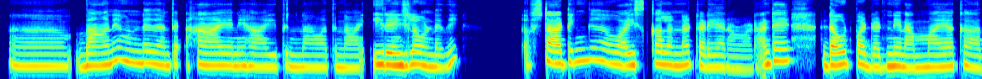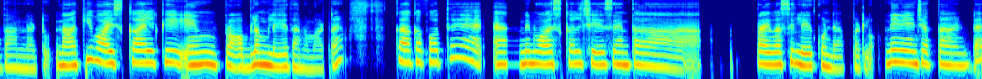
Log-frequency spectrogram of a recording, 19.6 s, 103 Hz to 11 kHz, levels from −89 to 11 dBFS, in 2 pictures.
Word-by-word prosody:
ఆహ్, 230 Hz, 0 st, -4 dB, 0.2 s
బానే 240 Hz, +6 st, +2 dB
ఉండేది. 270 Hz, -2 st, -1 dB
అంటే, 240 Hz, +1 st, -3 dB, 0.2 s
హాయ్ 240 Hz, -1 st, +2 dB
అని, 230 Hz, 0 st, -2 dB
హాయ్, 220 Hz, -1 st, -4 dB
తిన్నావా? 215 Hz, -1 st, -4 dB
తిన్నావా? 210 Hz, -1 st, -5 dB, 0.2 s
ఈ -, -, +6 dB
రేంజ్‌లో 240 Hz, +1 st, +5 dB
ఉండేది. 220 Hz, +6 st, -2 dB, 0.9 s
స్టార్టింగ్ 290 Hz, +2 st, +3 dB, 0.3 s
వాయిస్ 235 Hz, 0 st, +1 dB
కాల్ 255 Hz, -1 st, +2 dB
అన్నట్టు 245 Hz, +1 st, -1 dB
అడిగారన్నమాట. 205 Hz, -3 st, -6 dB
అంటే 305 Hz, +4 st, +3 dB, 0.5 s
డౌట్ 250 Hz, +1 st, +5 dB
పడ్డాడు 220 Hz, -3 st, 0 dB
నేను 220 Hz, -2 st, +1 dB
అమ్మాయా? 220 Hz, +1 st, -1 dB
కాదా? 210 Hz, -2 st, -4 dB
అన్నట్టు. 195 Hz, -1 st, -9 dB, 0.2 s
నాకి 245 Hz, +8 st, +2 dB
వాయిస్ 270 Hz, -2 st, +3 dB
కాల్‌కి 275 Hz, +1 st, +2 dB, 0.2 s
ఏం 250 Hz, +1 st, +5 dB, 0.3 s
ప్రాబ్లమ్ 225 Hz, +4 st, +4 dB
లేదన్నమాట. 200 Hz, -2 st, -5 dB, 0.7 s
కాకపోతే 285 Hz, +5 st, -1 dB, 0.4 s
ఆహ్, 255 Hz, 0 st, -2 dB
నేను 265 Hz, 0 st, +2 dB
వాయిస్ 255 Hz, 0 st, +1 dB
కాల్ 265 Hz, 0 st, -1 dB
చేసేంత 250 Hz, 0 st, +1 dB, 1.2 s
ప్రైవసీ 255 Hz, +1 st, +3 dB
లేకుండే 230 Hz, -3 st, 0 dB
అప్పట్లో. 205 Hz, -2 st, -8 dB, 0.2 s
నేను 290 Hz, -1 st, +4 dB
ఏం 260 Hz, -, +3 dB
చెప్పా 255 Hz, +1 st, -3 dB
అంటే 235 Hz, +1 st, -3 dB
240 Hz, 130 wpm, -24 LUFS, 220-260 Hz, 1.2 s, ఈ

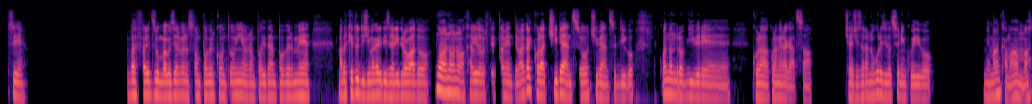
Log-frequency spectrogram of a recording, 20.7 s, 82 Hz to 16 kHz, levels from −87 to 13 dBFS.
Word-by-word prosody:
Sì. 125 Hz, -4 st, -2 dB, 2.1 s
Vai 135 Hz, +1 st, +2 dB
a -, -, -1 dB
fare 135 Hz, +1 st, +2 dB
zumba 130 Hz, -1 st, +3 dB
così 130 Hz, +1 st, +1 dB
almeno 130 Hz, 0 st, 0 dB
sto 125 Hz, +1 st, -5 dB
un 125 Hz, -2 st, -3 dB
po' 130 Hz, +2 st, -1 dB
per 125 Hz, -1 st, 0 dB
conto 130 Hz, 0 st, -4 dB
mio, 130 Hz, -1 st, 0 dB
c'ho 120 Hz, -, -4 dB
un 120 Hz, -, -5 dB
po' 120 Hz, -, -5 dB
di 120 Hz, -, 0 dB
tempo 125 Hz, 0 st, -2 dB
per 125 Hz, 0 st, 0 dB
me, 125 Hz, 0 st, +1 dB, 0.5 s
ma 130 Hz, -, +1 dB
perché 135 Hz, +2 st, +2 dB
tu 150 Hz, +1 st, +4 dB
dici 130 Hz, -2 st, 0 dB
magari 135 Hz, +1 st, +3 dB
ti 130 Hz, 0 st, +1 dB
sei 125 Hz, 0 st, +2 dB
ritrovato 125 Hz, -1 st, +2 dB
no, 175 Hz, -4 st, +6 dB
no, 155 Hz, -1 st, +4 dB
no, 150 Hz, -2 st, +2 dB
ho 130 Hz, -, -2 dB
capito 135 Hz, 0 st, 0 dB
perfettamente, 130 Hz, -2 st, -4 dB
ma 130 Hz, +3 st, +1 dB
calcola 140 Hz, -6 st, +4 dB
ci 135 Hz, +2 st, +1 dB
penso 130 Hz, -2 st, +3 dB
ci 125 Hz, -, -4 dB
penso 115 Hz, -2 st, -1 dB
e -, -, -6 dB
dico: 115 Hz, +1 st, -4 dB, 0.5 s
"Quando 140 Hz, +4 st, +1 dB
andrò 130 Hz, -1 st, +1 dB
a -, -, -3 dB
vivere 115 Hz, -2 st, -2 dB, 0.4 s
co' 125 Hz, -, -2 dB
la 115 Hz, -2 st, +1 dB
con -, -, -3 dB
la -, -, -1 dB
mia 120 Hz, -1 st, -1 dB
ragazza, 100 Hz, -2 st, -4 dB, 0.6 s
cioè 125 Hz, -1 st, -2 dB
ci 115 Hz, 0 st, -4 dB
saranno 125 Hz, +2 st, -2 dB
pure 140 Hz, +1 st, +1 dB
situazioni 125 Hz, 0 st, -2 dB
in 120 Hz, -, -4 dB
cui 115 Hz, 0 st, -3 dB
dico" 115 Hz, -1 st, -3 dB, 1.0 s
"me 120 Hz, -1 st, -4 dB
manca 130 Hz, 0 st, -2 dB
mamma, 115 Hz, 0 st, -1 dB
125 Hz, 185 wpm, -24 LUFS, 120-130 Hz, 2.1 s, no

